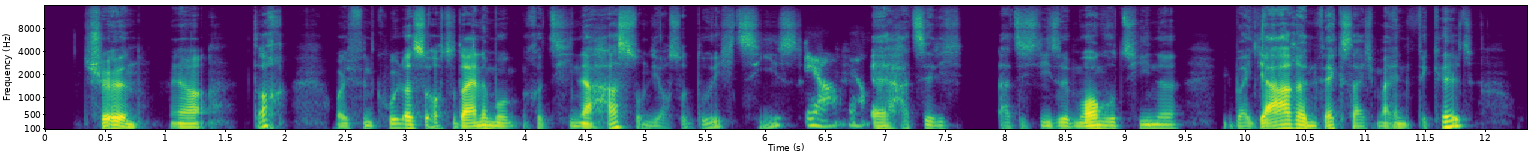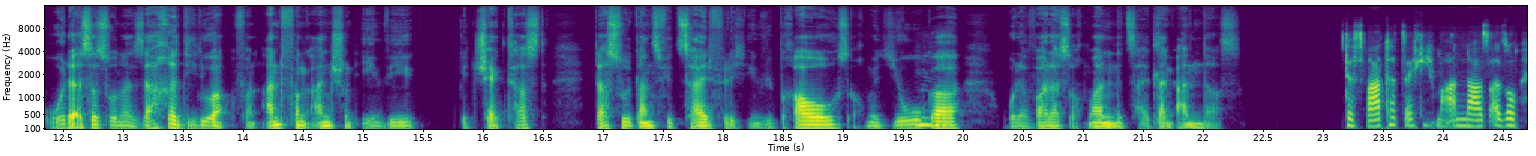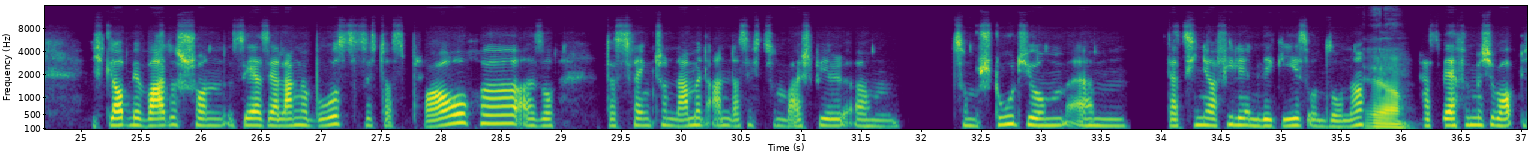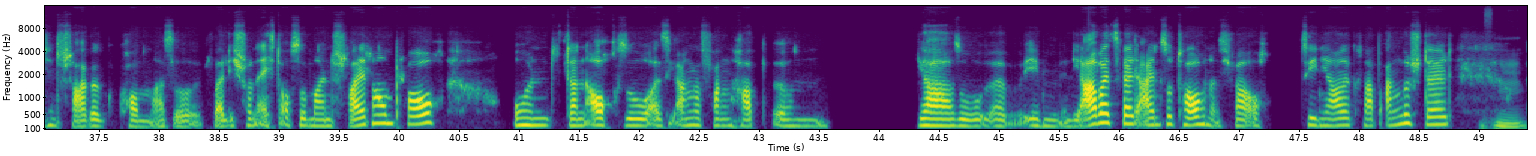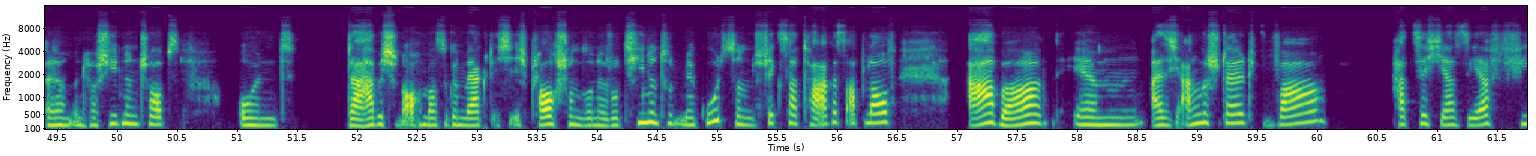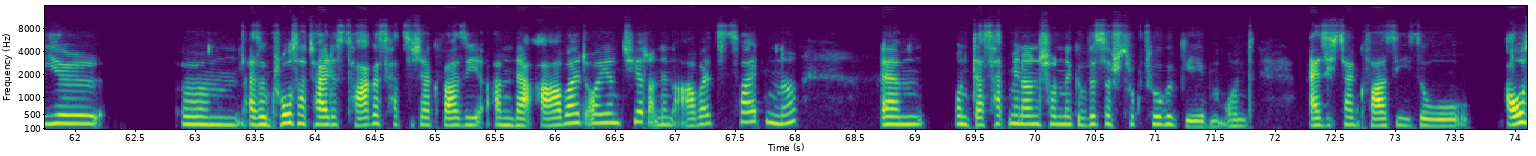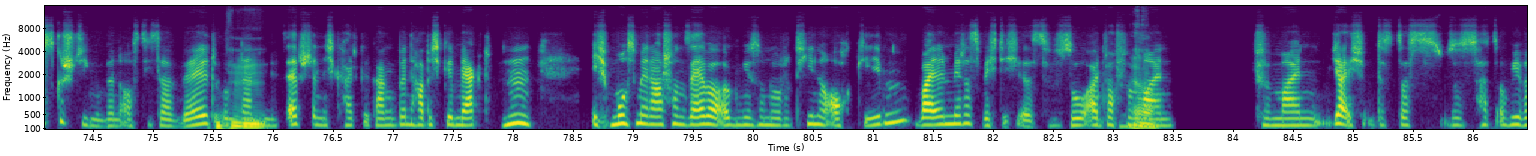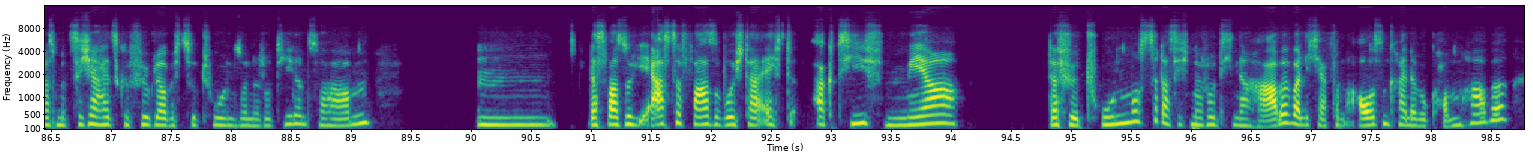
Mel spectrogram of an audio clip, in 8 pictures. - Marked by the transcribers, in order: none
- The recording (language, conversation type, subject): German, podcast, Wie sieht deine Morgenroutine eigentlich aus, mal ehrlich?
